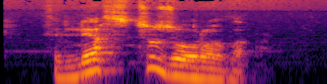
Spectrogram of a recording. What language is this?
Kabyle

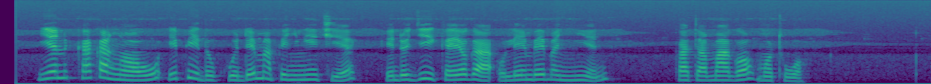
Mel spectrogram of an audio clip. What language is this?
Luo (Kenya and Tanzania)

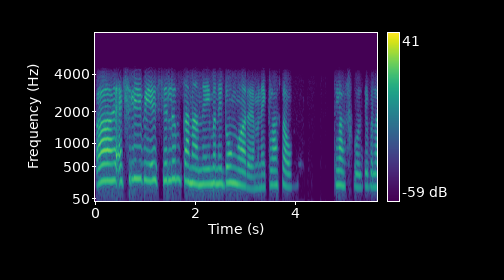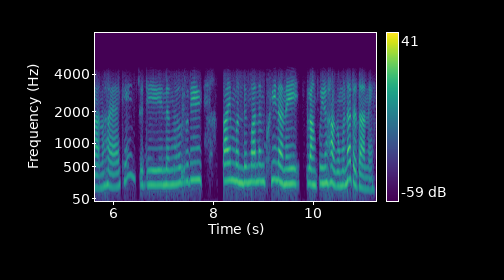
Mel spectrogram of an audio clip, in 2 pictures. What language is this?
Bodo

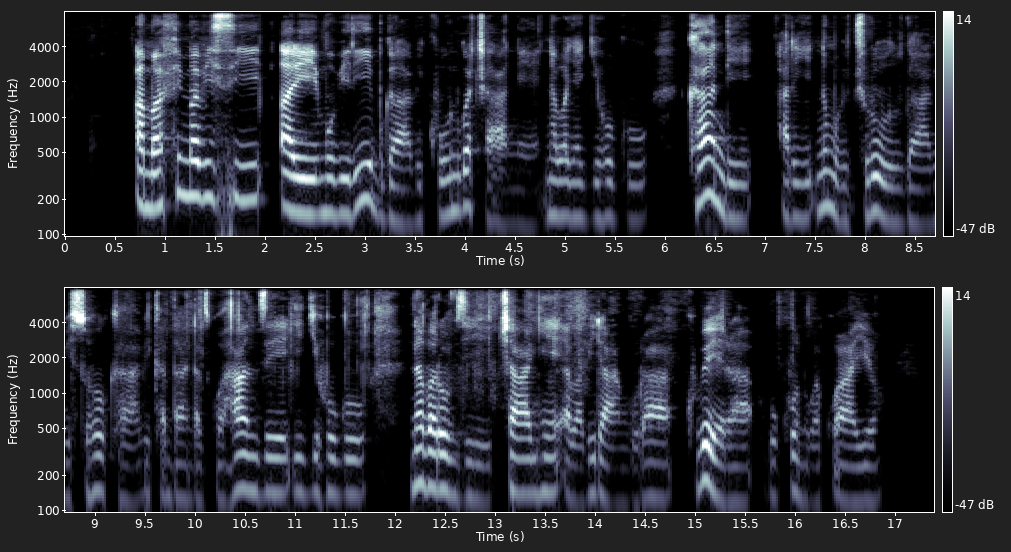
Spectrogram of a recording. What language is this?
Rundi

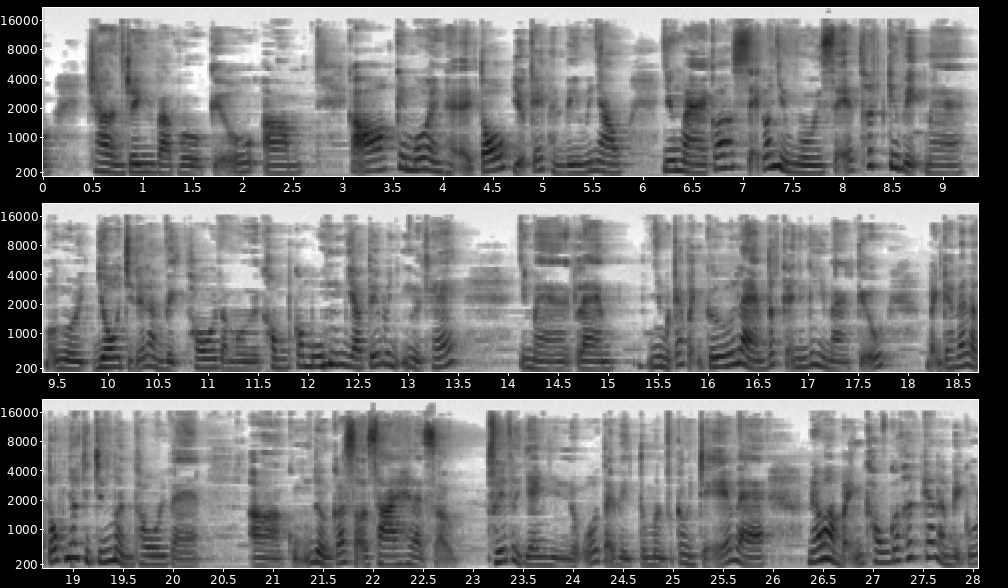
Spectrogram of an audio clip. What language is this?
Vietnamese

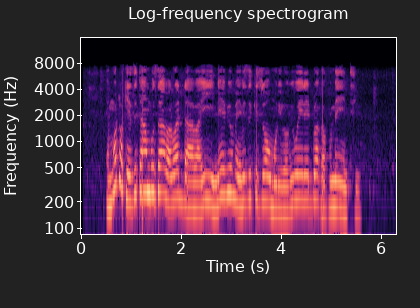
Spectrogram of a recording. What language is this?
Ganda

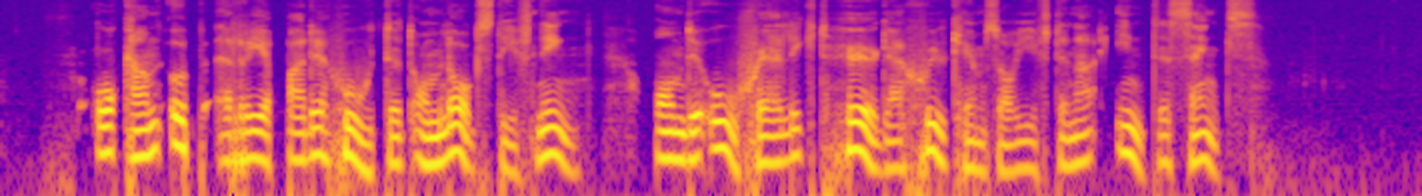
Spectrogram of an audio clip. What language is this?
Swedish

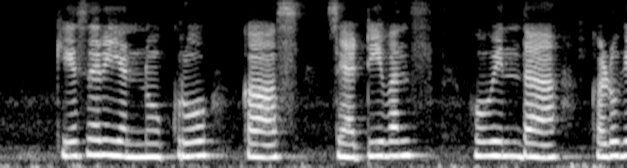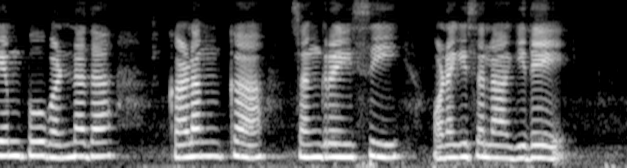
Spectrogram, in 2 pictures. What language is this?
Kannada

